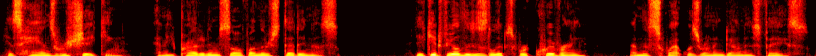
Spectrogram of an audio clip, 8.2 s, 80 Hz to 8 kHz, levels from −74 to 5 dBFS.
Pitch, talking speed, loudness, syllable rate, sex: 125 Hz, 200 wpm, -20 LUFS, 5.7 syllables/s, male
